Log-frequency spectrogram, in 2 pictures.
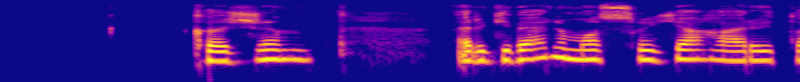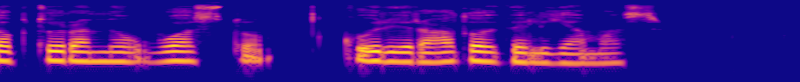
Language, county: Lithuanian, Kaunas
